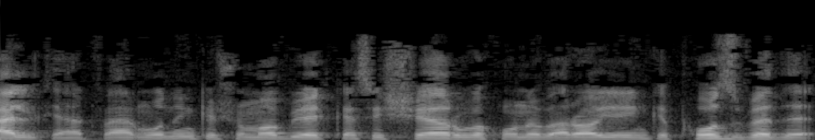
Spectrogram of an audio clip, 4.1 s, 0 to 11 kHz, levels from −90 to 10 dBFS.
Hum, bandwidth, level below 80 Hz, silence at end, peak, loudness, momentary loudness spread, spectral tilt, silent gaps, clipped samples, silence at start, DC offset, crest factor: none; 8.8 kHz; -76 dBFS; 0 s; -4 dBFS; -28 LUFS; 9 LU; -5 dB/octave; none; under 0.1%; 0 s; under 0.1%; 22 dB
